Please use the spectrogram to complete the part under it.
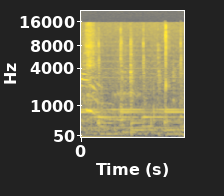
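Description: A house cat gives a drawn-out, rising and falling meow, quiet and close, with a low hum underneath and no talk during the call.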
